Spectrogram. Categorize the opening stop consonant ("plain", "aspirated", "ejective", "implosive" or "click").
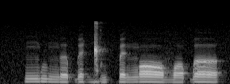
implosive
